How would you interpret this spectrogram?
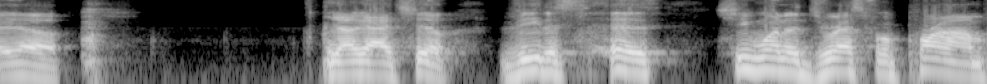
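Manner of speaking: ordinary talk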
